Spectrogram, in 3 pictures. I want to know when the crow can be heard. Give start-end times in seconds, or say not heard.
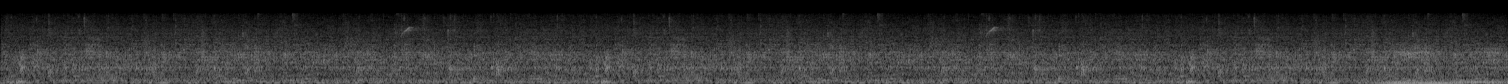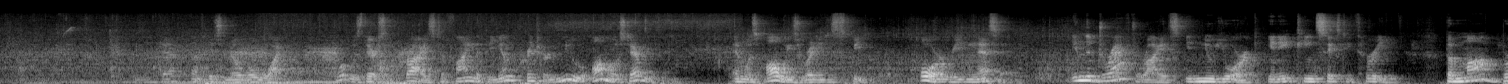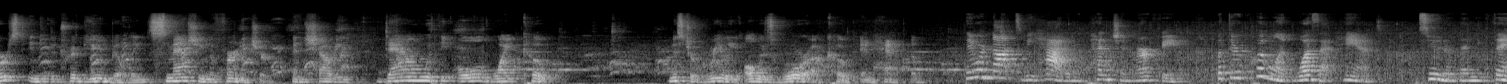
13.8-19.4.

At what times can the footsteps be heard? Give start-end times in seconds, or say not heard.
not heard.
